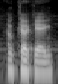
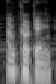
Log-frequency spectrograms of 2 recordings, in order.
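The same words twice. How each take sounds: The two takes are said the same way.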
